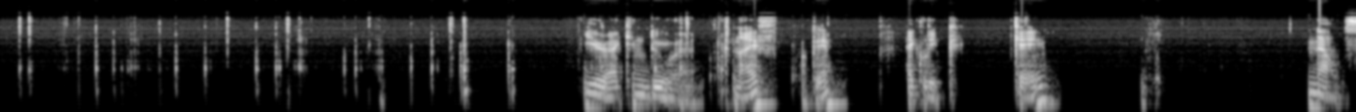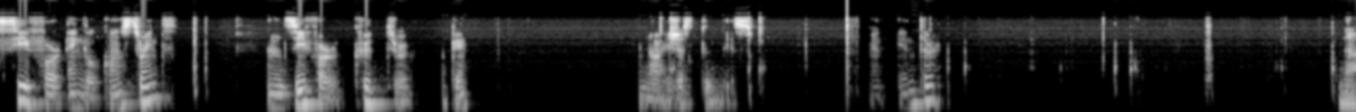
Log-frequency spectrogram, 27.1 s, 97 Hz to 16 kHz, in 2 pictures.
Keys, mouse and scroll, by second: 0.4 click, 0.6-0.9 scroll down 1, 0.9 shift+middle click, 1.3 scroll up 2, 1.7-2.9 shift+middle drag, 2.9 scroll up 2, 3.5 shift+middle click, 3.7 scroll up 5, 4.1-5.9 shift+middle drag, 5.9-6.3 scroll down 1, 6.3 shift+scroll up 1, 6.5-9.5 shift+middle drag, 10.3 k, 23.0 shift+middle click, 23.8-24.7 scroll down 5, 24.7-26.0 shift+middle drag, 26.0 z, 26.3 scroll up 4, 26.9 shift+middle click.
